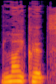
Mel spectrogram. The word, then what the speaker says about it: Likert: Pronunciation: Rensis Likert, the developer of the scale, pronounced his name Likert with a short I sound. It has been claimed that Likert's name is among the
